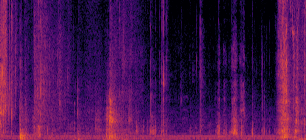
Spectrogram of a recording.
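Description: A cardboard box slides and scrapes against another box.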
